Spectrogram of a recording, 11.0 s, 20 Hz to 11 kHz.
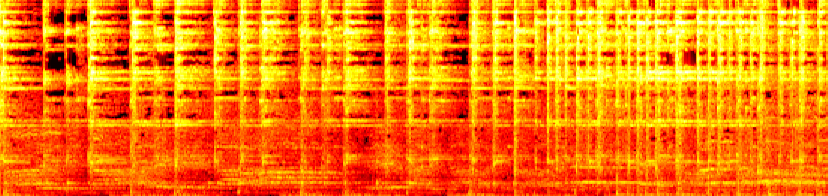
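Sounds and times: group chanting: 0:00.0 - 0:11.0
hand cymbals ringing: 0:00.0 - 0:11.0.

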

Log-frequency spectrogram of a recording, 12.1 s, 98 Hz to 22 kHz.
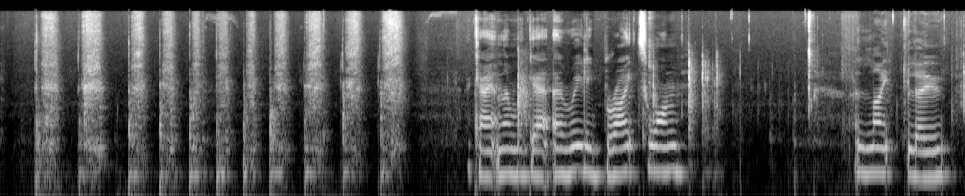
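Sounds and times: pastel stick scraping on paper: 0:00.4 - 0:05.1.

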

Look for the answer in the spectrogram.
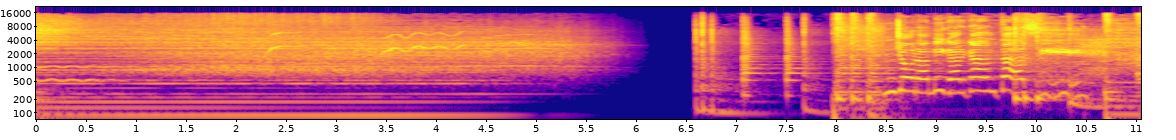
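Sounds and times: crowd cheering: 0:00.0 - 0:06.1, 0:10.0 - 0:11.0
whistles: 0:01.7 - 0:05.6.

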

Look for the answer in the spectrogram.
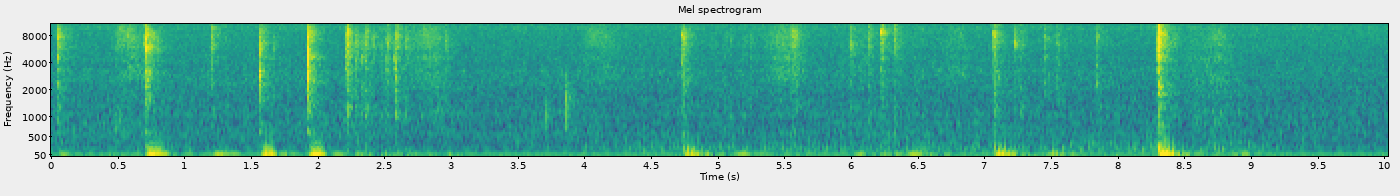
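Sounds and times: computer keyboard typing: 0:00.0 - 0:02.8, 0:05.9 - 0:08.5
low hum: 0:00.0 - 0:10.0.

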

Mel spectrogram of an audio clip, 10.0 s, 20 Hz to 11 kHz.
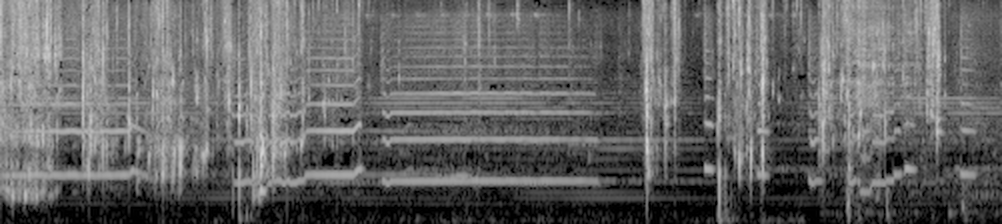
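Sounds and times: water splashing and dripping: 0:00.0 - 0:09.9.

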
